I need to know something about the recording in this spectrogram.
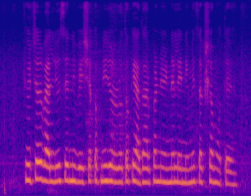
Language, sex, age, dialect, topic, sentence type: Hindi, female, 18-24, Hindustani Malvi Khadi Boli, banking, statement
